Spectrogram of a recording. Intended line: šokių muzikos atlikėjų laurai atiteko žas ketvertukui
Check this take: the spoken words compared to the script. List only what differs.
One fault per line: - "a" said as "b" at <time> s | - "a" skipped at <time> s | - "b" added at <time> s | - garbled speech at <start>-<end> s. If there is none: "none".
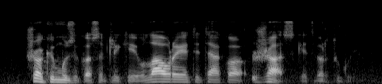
none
